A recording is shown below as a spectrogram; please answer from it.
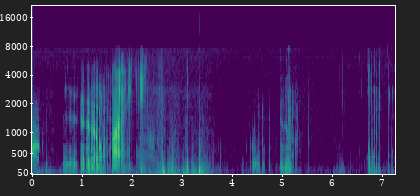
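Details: Loud, deep gurgling and rumbling stomach growls from an empty stomach in several bursts with pauses; borborygmi.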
